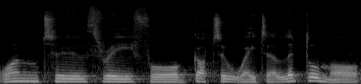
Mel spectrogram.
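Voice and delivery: quiet under-breath muttering. Speaker quotes her counting to herself before calling on students, muttered under her breath. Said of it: "she says under her breath".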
